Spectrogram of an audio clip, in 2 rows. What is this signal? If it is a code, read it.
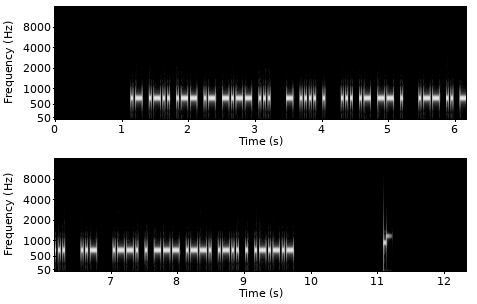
Morse code, heard as a keyed tone, about 36 wpm, 700 Hz. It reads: ALWAYS THE SAME WID U PEOPLE.
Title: Sentences from Top 300 Words and Abbreviations 35wpm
